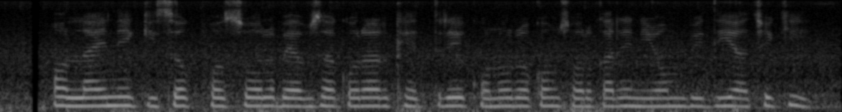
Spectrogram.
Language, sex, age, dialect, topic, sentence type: Bengali, male, 36-40, Jharkhandi, agriculture, question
